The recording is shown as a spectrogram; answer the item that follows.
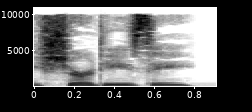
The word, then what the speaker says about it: Shih Tzu: The Mandarin Chinese pronunciation is approximately shirtzy.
